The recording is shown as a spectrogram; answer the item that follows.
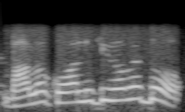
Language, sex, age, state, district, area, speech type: Bengali, male, 30-45, West Bengal, Uttar Dinajpur, urban, conversation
